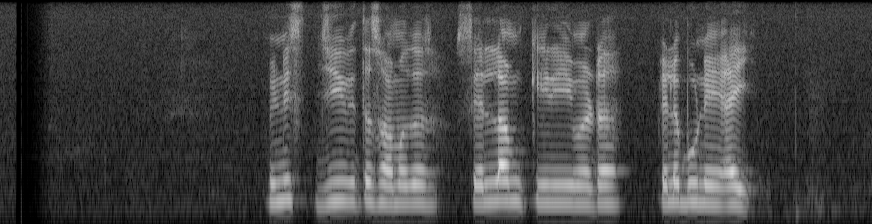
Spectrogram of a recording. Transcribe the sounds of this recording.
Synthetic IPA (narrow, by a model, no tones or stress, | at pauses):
minisd͡ʒiːʋit̪əs̬aməɡəselːamkiɾiːməʈə | peləbuneːæj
